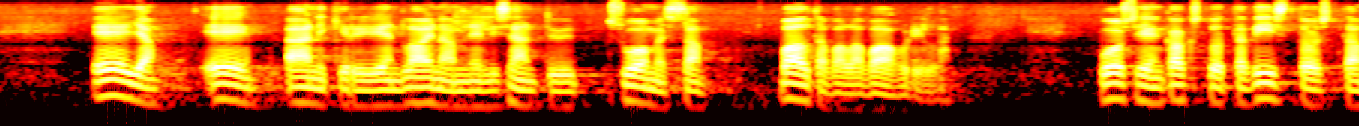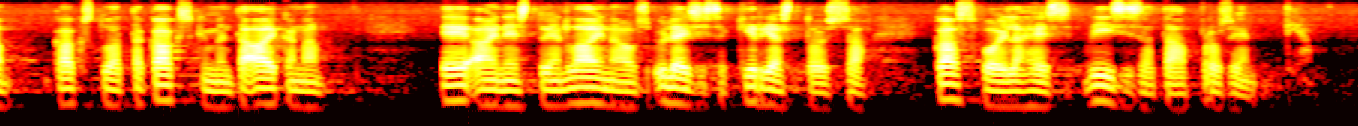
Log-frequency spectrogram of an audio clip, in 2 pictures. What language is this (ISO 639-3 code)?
fin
